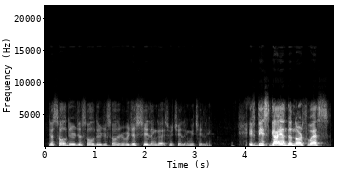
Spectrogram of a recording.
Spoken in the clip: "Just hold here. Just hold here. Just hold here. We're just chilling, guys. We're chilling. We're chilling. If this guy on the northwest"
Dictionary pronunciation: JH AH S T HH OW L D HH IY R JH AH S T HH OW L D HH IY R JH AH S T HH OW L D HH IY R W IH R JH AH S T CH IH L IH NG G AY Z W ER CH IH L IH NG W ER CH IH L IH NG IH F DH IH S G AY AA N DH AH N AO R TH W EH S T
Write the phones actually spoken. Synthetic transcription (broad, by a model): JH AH S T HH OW L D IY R JH AH S T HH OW L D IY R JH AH S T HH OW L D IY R W IH R JH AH S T CH IH L IH NG G AY S W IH CH IH L IH NG W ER CH IH L IH NG IH F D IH S G AY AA N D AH N AO R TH W EH S T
